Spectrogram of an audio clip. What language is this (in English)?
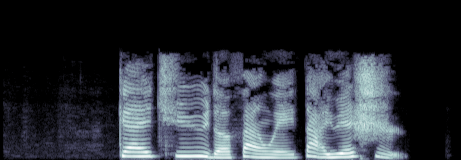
Chinese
